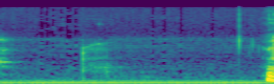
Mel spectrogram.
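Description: Quiet room tone with a steady low electrical hum, and one faint click about halfway through.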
